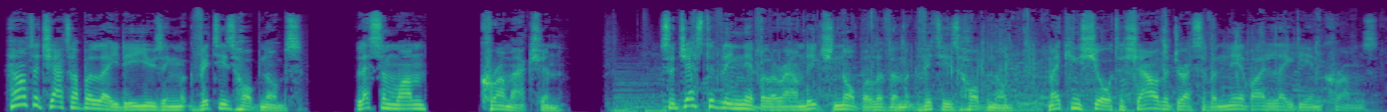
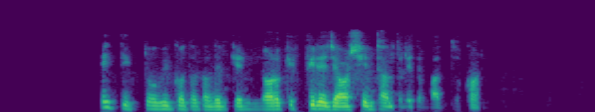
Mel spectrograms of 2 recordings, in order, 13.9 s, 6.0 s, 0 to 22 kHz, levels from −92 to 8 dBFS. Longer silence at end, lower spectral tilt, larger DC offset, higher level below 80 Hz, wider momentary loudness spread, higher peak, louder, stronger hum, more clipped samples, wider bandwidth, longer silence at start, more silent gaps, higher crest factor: second, 0.15 s vs 1.15 s; second, -5 dB/octave vs -7 dB/octave; neither; first, -40 dBFS vs -64 dBFS; second, 8 LU vs 18 LU; about the same, -2 dBFS vs -2 dBFS; first, -18 LUFS vs -21 LUFS; neither; neither; first, 16 kHz vs 7 kHz; second, 0.1 s vs 1 s; neither; about the same, 16 dB vs 20 dB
